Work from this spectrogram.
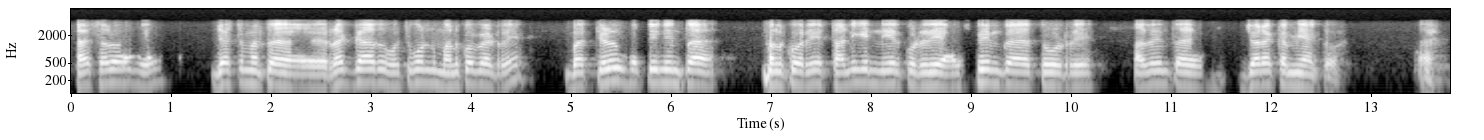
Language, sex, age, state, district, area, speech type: Kannada, male, 60+, Karnataka, Gulbarga, urban, conversation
